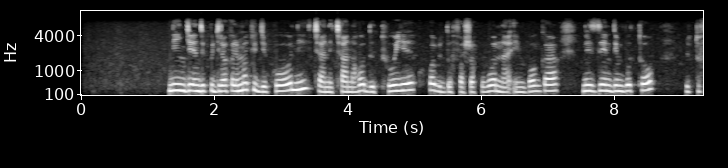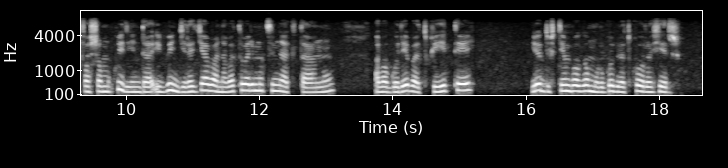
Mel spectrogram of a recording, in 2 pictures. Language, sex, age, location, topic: Kinyarwanda, female, 25-35, Kigali, health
